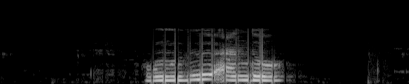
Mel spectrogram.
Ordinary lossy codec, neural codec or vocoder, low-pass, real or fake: MP3, 48 kbps; none; 5.4 kHz; real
